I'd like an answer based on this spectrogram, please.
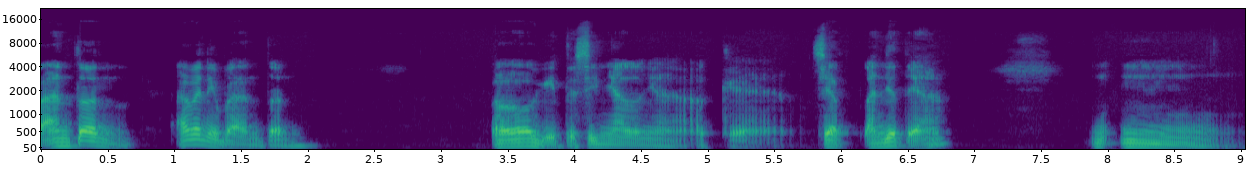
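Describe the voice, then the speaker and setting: Here a man speaks at a very slow pace. He takes long, frequent pauses. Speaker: Islamic religious teacher. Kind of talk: online religious study lesson.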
